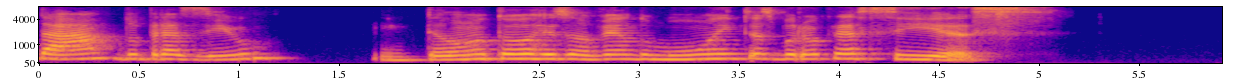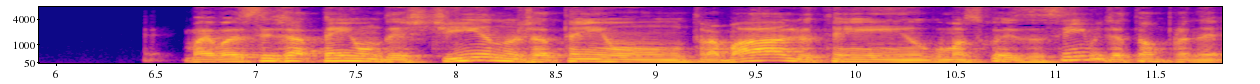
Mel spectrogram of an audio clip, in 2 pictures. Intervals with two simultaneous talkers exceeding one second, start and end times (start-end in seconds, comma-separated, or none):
none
